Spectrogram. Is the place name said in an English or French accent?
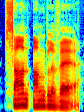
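French. The name is said with a French accent. "is the French pronunciation"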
